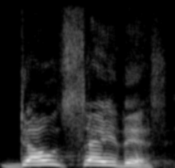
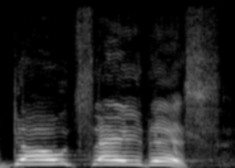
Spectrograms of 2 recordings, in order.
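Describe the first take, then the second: First: Don't stressed, slow and loud; call to repeat. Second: Very slow loud Don't say this; louder call. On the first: Preacher leading congregation to repeat, slow loud call. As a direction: lead the room in a slow chant. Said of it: "Can you just repeat after me?". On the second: Preacher urging congregation to repeat, slow shout. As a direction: push it harder so they answer back. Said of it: "Repeat after me again". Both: Shown as a demonstration.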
